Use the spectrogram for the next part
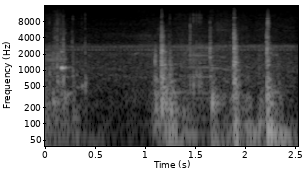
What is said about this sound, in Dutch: je hoort hier het geluid van een soft close deur. Dat is een techniek die in moderne auto's verstopt zit, zodat je deur niet beschadigt als je er weer een enorme slinger aan geeft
